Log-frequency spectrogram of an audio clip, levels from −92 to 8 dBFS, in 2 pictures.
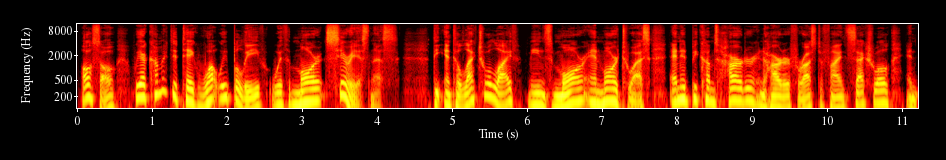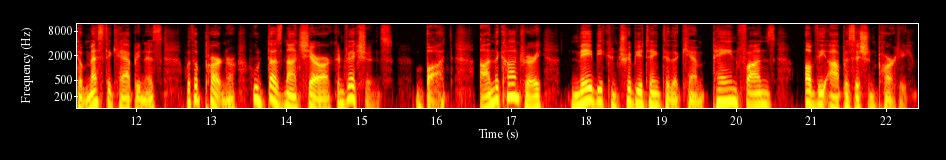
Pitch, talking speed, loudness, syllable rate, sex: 125 Hz, 160 wpm, -20 LUFS, 4.9 syllables/s, male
